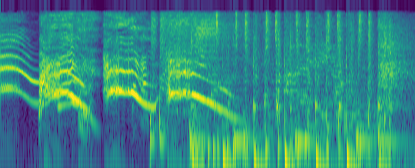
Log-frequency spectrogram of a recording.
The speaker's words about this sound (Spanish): Un grito de alegría. A ver. Otro. Uno más.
